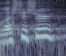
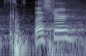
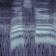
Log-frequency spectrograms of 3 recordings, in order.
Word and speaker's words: Leicester: How do you say it? Is that Leasher? Lester. Lester.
